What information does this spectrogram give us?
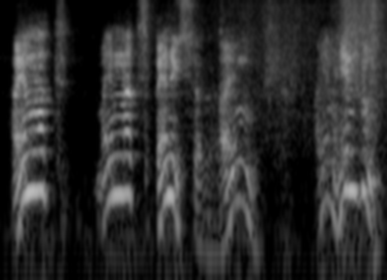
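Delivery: lightly put-on Pakistani accent, offended; mock Pakistani accent. Pakistani knife maker answering the greeting, in a mock Pakistani accent. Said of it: "He'd have to be".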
